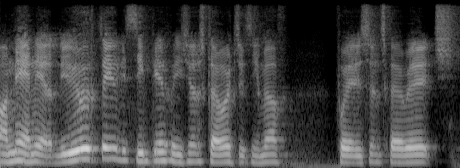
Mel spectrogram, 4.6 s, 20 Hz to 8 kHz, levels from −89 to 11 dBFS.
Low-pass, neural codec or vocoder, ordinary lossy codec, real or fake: 7.2 kHz; codec, 16 kHz, 0.5 kbps, X-Codec, HuBERT features, trained on general audio; none; fake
